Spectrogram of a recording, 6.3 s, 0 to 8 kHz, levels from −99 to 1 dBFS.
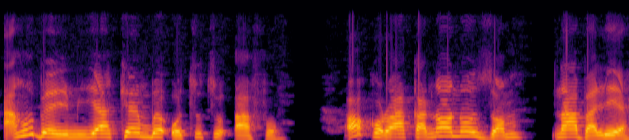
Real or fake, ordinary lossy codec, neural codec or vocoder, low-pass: real; none; none; 7.2 kHz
